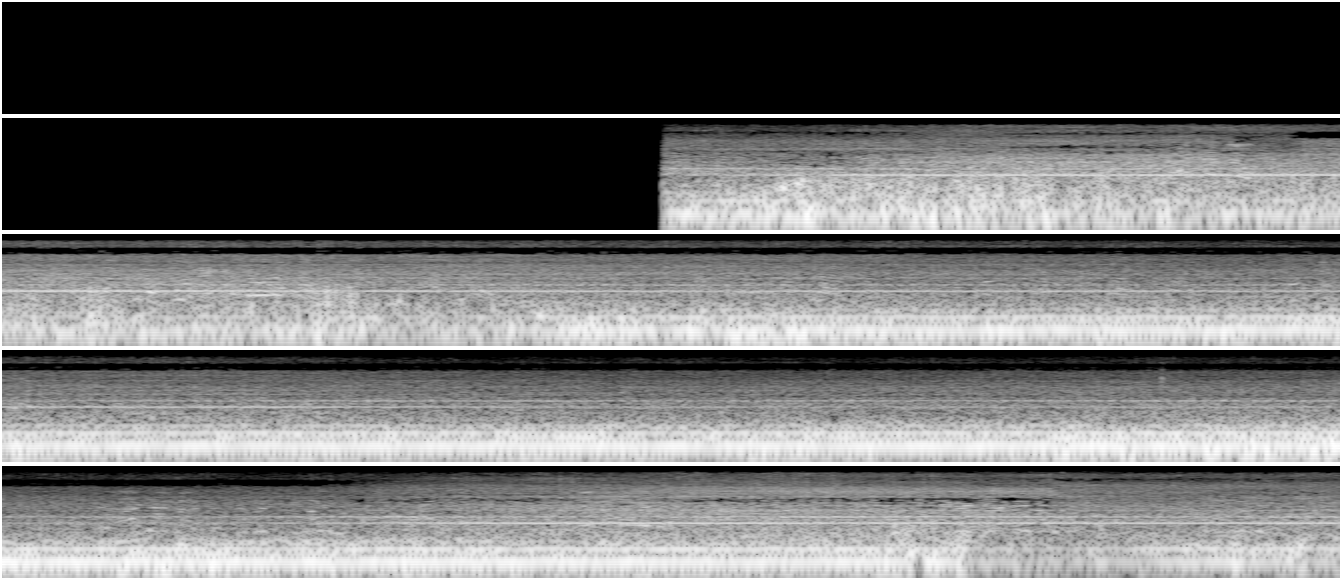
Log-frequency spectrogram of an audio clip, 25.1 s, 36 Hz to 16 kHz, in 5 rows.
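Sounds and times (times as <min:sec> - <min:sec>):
engine droning: 0:07.5 - 0:25.0
thin steady whine: 0:07.5 - 0:25.0.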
